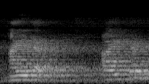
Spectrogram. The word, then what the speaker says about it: eider: Eider ducks means it's a kind of a sea duck. Eider. It's to be pronounced as eider.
